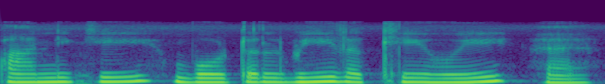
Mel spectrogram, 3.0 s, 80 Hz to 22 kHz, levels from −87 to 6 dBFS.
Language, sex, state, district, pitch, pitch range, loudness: Hindi, female, Uttar Pradesh, Saharanpur, 195 Hz, 185-210 Hz, -14 LUFS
